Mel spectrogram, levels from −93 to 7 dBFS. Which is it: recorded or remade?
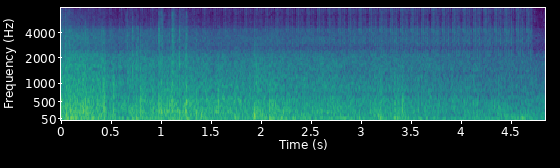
recorded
